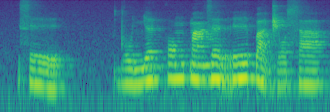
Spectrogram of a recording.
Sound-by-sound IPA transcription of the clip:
s eː˨ | d o˨ ɲ ɛ˦ k ɔ˦ m k͡p ã˦ z ɛ˦˨ r eː˦ ɓ a˨ d͡ʒ ɔ˨ s a˦

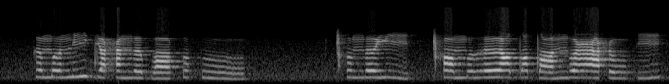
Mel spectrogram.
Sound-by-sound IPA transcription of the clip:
k ə m ɤ n i dʲ ɒ ħ ə ŋ əː b ɒ k ʊ k uː | ǀʰ ʊ ŋ əː j i | ǀʰ ɒ m ʊ ɦ əː dˤ u tˤ ɤ ŋ ʊ ʕ ʌ ħ uː k i

